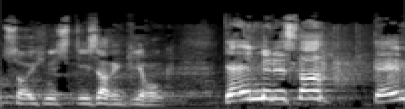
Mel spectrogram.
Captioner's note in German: Beifall SPD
